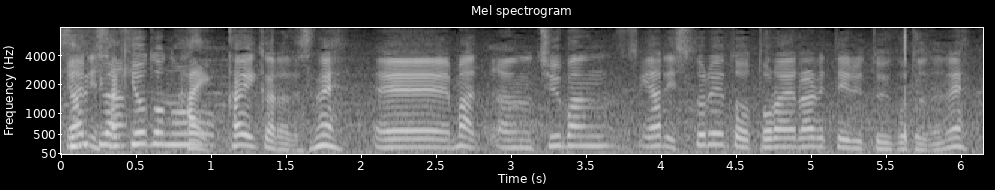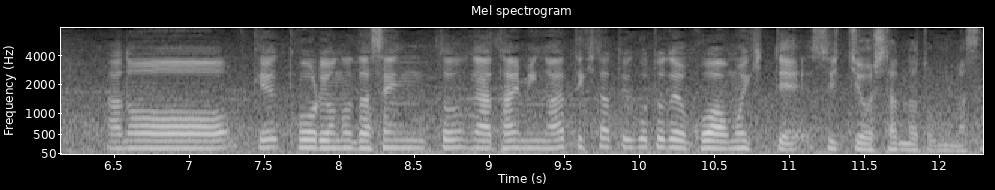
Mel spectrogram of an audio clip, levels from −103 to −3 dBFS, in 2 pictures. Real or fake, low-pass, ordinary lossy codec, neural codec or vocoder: real; none; none; none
